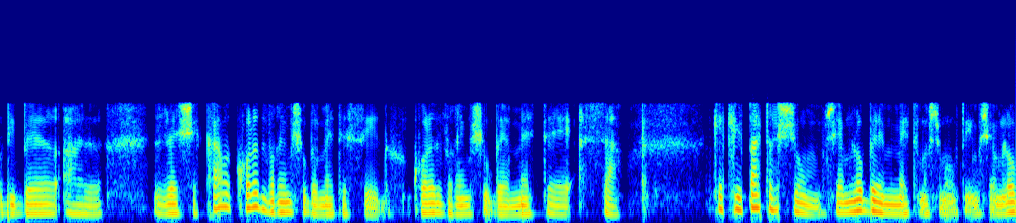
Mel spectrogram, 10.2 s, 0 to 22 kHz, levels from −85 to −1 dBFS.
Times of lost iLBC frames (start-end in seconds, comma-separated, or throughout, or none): 2.72-2.75, 5.20-5.22, 7.74-7.80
